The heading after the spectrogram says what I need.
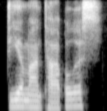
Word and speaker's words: Diamantopoulos: diamond topolous how do you say his name diamantopoulos yeah uh he's he let's just call him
